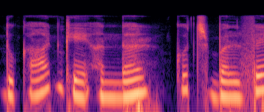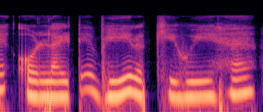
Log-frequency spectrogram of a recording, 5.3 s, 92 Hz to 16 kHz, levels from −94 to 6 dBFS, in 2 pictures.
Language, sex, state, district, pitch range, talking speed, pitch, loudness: Hindi, female, Uttar Pradesh, Saharanpur, 185-235 Hz, 125 wpm, 200 Hz, -15 LUFS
